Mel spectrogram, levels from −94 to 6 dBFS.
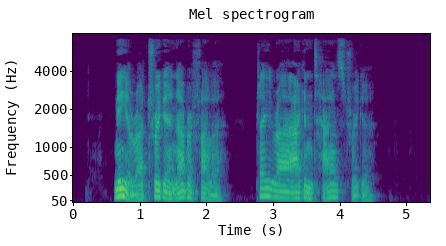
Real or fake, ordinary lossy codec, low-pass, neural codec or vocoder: real; MP3, 48 kbps; 7.2 kHz; none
